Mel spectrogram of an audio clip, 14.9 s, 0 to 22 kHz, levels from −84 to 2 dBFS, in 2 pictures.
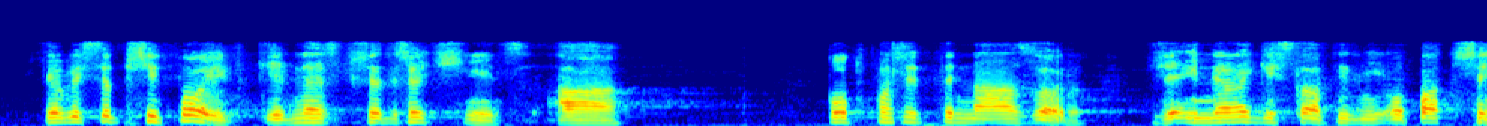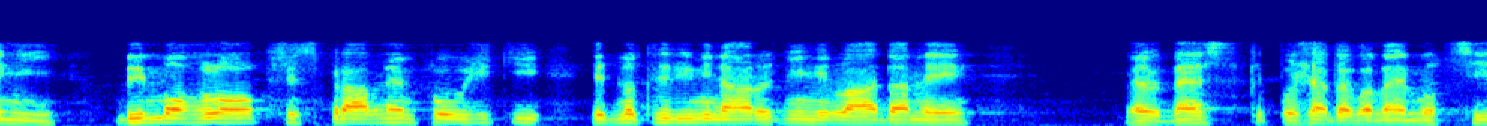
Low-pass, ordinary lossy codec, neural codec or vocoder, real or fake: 5.4 kHz; Opus, 64 kbps; codec, 44.1 kHz, 2.6 kbps, SNAC; fake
